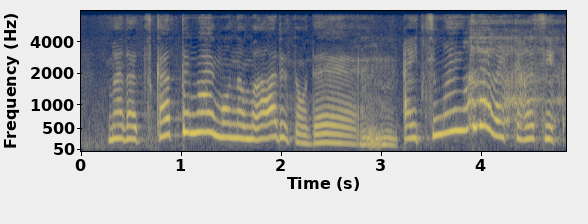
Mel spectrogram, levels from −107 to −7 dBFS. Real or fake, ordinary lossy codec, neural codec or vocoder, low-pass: fake; none; codec, 16 kHz, 4 kbps, FunCodec, trained on LibriTTS, 50 frames a second; 7.2 kHz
